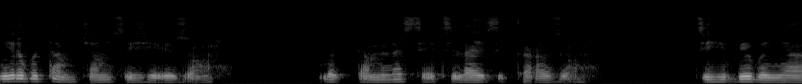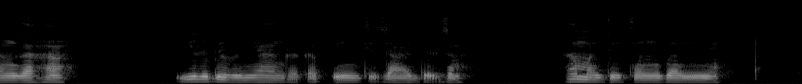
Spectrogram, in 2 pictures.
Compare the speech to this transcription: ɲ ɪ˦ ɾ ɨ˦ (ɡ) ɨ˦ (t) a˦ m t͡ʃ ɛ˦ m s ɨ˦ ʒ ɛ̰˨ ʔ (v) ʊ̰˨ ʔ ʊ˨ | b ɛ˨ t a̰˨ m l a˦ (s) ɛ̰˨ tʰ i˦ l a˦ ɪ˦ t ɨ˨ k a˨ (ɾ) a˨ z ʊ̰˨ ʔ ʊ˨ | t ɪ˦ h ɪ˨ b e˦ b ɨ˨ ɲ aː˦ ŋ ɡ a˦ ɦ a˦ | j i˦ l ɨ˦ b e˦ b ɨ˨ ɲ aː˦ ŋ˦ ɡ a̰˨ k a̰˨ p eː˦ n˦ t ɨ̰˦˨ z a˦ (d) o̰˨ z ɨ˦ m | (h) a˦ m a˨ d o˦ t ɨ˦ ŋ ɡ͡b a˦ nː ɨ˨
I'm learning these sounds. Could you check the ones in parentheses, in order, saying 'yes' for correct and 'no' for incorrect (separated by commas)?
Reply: no, yes, no, yes, yes, yes, yes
